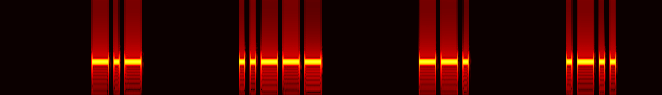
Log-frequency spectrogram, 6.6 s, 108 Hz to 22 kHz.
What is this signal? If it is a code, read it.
Morse code, heard as a keyed tone, about 22 wpm, spaced as for 8 wpm, 700 Hz. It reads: K2GL
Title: USA Call Signs - 6x Character Spacing - 22wpm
